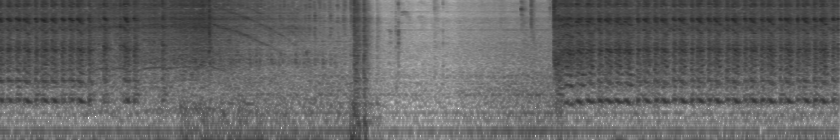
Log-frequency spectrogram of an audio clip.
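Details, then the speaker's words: Towed-in car with water-contaminated fuel, cranking on a pressurized external fuel source with fuel treatment cleaner: long stretches of rhythmic cranking, a pause, more cranking without catching; more gas to be added to dilute the water. "Slowly but surely. So I'm gonna check the fuel source after this, but after it runs out the fuel, I'm gonna add more actual gas in there to dilute the fuel."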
